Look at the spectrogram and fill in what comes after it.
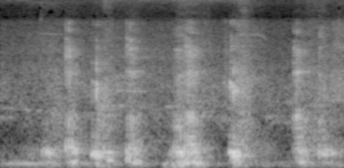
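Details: Piglets just brought to a farm give soft, low, muffled grunts in quick uneven bursts, around eight in under three seconds, over a faint steady hiss.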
